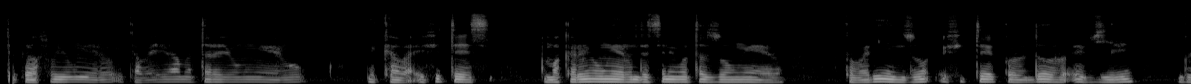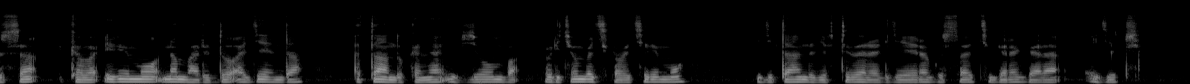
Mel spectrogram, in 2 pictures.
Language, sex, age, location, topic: Kinyarwanda, male, 18-24, Huye, health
